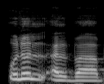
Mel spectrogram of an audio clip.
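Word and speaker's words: أولو الألباب: So when we recite it, when we are reciting the Quran, it will be only u, ulul albab.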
